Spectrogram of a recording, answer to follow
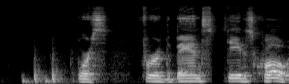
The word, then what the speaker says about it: Status Quo: Or for the band Status Quo, it's not Status Quo, which a lot of North Americans say. It's Status, right?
